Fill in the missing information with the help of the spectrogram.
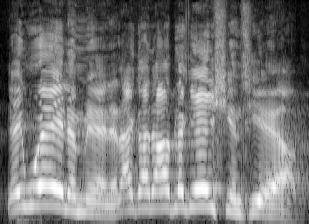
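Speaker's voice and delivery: loud, high tough-guy New Jersey accent, hammed up; Sopranos New Jersey accent. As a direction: play a New Jersey mobster from The Sopranos objecting. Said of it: "in his best Sopranos accent".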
